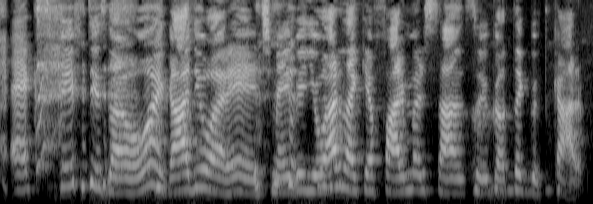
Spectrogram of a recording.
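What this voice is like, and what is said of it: Noticeable foreign accent. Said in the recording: “my accent is coming up.”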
